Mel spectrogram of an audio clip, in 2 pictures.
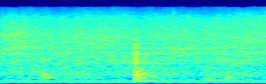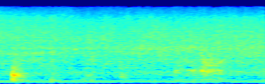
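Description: Chicken, pea and potato curry sizzling as it fries in a pan while a wooden spatula stirs it, with two sharp knocks of the spatula against the pan about a second and a half and three seconds in.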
